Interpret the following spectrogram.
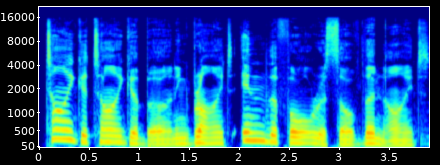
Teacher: in both cases the foot of the meter consists of one stress and then one unstressed syllable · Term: stressed unstressed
